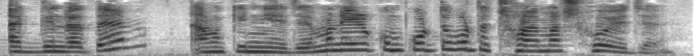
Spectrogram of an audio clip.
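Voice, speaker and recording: A woman with a Bangladeshi accent tells a personal story in a radio interview, haltingly, repeating words and quoting what people said. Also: high voice. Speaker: guest telling own life story. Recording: music under the voice. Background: background music.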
